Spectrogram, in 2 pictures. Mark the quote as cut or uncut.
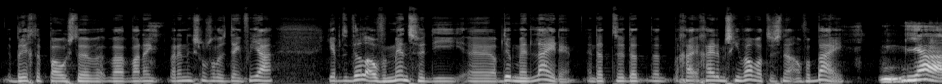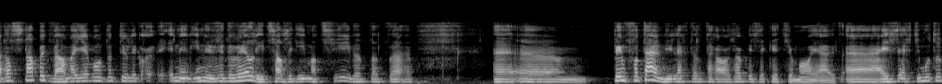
cut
